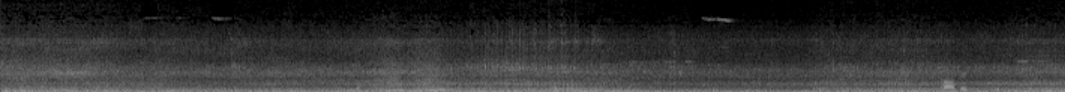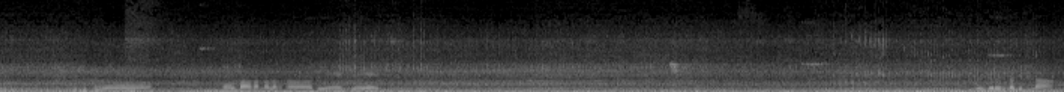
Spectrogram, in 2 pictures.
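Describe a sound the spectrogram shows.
Traffic rumbles past on a busy road.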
